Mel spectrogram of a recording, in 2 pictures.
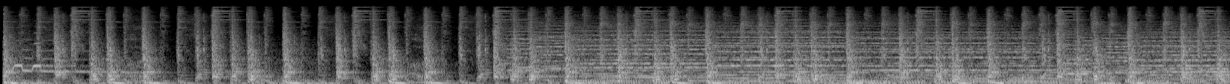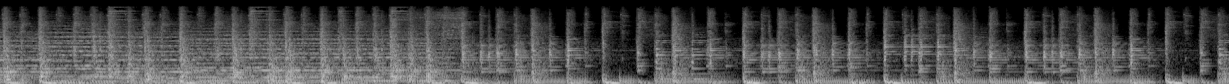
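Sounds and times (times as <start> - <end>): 
instrumental music: 0.0 - 24.5.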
